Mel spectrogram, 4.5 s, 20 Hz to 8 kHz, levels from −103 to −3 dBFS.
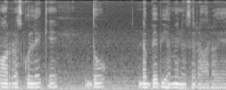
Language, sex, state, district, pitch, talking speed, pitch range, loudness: Hindi, male, Gujarat, Valsad, 110 Hz, 145 wpm, 85-120 Hz, -15 LUFS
